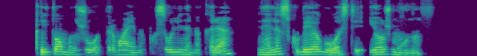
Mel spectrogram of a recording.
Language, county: Lithuanian, Vilnius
